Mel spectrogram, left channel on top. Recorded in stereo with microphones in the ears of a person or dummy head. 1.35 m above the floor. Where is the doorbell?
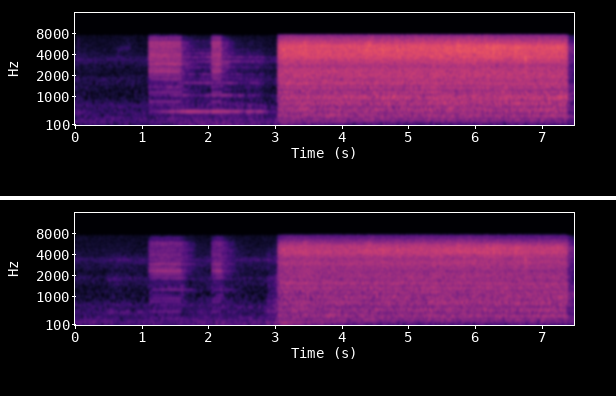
45° left (ahead or behind), 3.5 m.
